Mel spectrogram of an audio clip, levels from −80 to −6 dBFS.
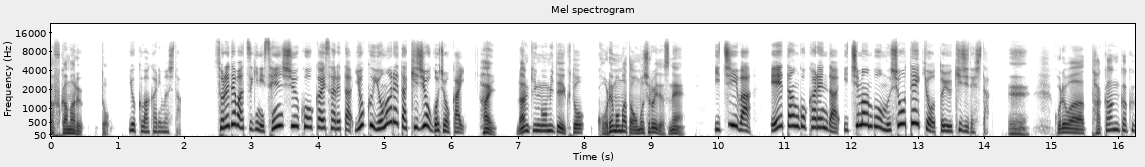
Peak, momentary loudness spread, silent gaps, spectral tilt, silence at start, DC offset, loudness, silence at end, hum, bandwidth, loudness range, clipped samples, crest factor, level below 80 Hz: -4 dBFS; 13 LU; none; -4.5 dB/octave; 0 s; under 0.1%; -19 LUFS; 0 s; none; 13 kHz; 4 LU; under 0.1%; 16 dB; -48 dBFS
